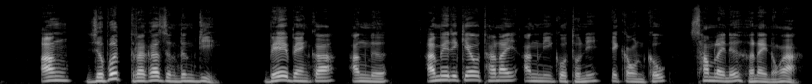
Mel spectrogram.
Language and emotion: Bodo, angry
